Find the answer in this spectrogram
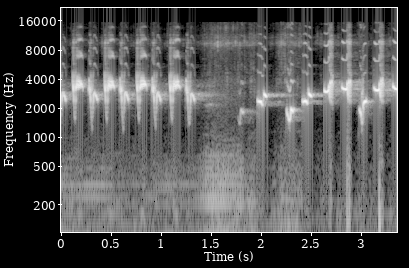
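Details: Black-winged myna in lively full song, described as packed with varied fill phrases: rapid, even run of bright chirping notes, then a short pause and a string of looser whistled and chirped notes.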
